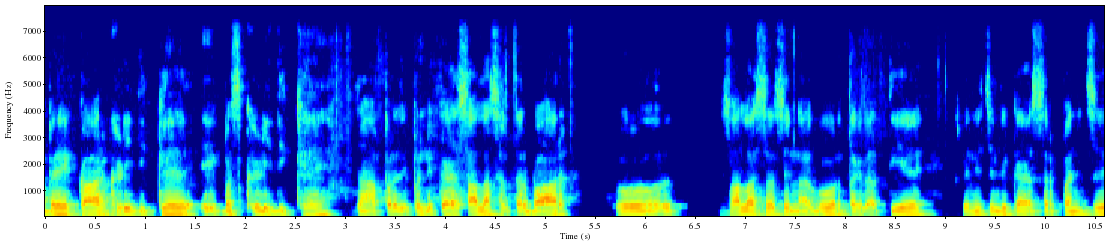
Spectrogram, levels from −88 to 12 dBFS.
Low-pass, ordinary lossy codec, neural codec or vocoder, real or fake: 7.2 kHz; none; codec, 16 kHz, 8 kbps, FreqCodec, larger model; fake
